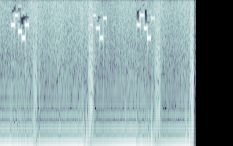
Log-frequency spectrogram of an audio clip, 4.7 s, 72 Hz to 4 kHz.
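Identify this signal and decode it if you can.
Five-tone selective call (ZVEI), heard as quick runs of five tones, tones of about 70 ms. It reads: 88648 88740
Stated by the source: Received on an SDR as a ZVEI five-tone call, code 88154.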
